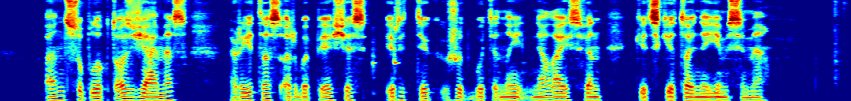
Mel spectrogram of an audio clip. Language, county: Lithuanian, Vilnius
